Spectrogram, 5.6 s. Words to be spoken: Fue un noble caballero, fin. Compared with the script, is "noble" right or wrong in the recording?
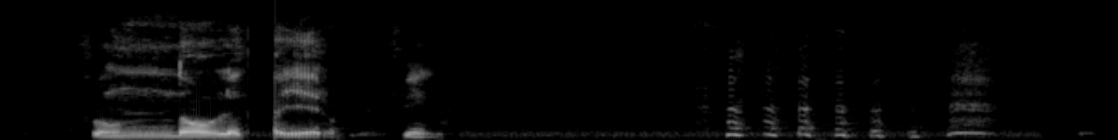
right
